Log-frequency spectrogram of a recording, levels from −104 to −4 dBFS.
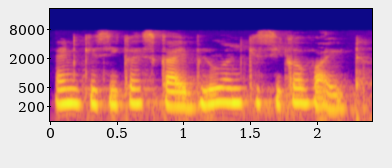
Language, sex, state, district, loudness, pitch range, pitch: Hindi, female, Uttar Pradesh, Shamli, -14 LUFS, 225-240 Hz, 235 Hz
